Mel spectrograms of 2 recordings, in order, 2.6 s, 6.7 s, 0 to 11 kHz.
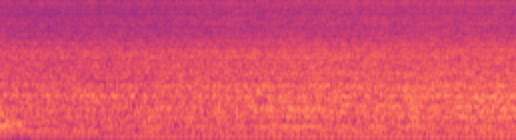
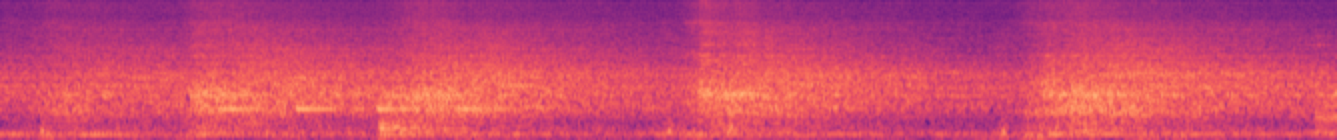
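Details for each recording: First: Chevrolet Impala 3.5L V6 after battery charging, previously slow cranking and misfiring with codes P0118, P0335 and P0326: now steady, even, smooth idle hum with no misses or knocks. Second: Chevrolet Impala 3.5L, after long slow crank, idling unevenly with surging and dips about every second and a good shake: misfire; codes P0118, P0335, P0326, "Engine Hot A/C Disabled" message.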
